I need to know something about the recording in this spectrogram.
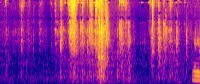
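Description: Rustling of a flimsy fabric travel bag being handled, a few rough bursts, busiest and loudest from about one to two seconds in.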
